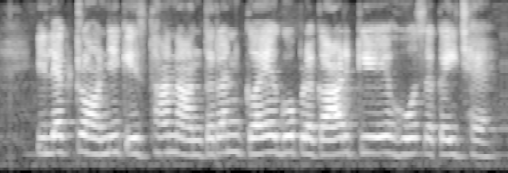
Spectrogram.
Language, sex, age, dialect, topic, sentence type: Magahi, male, 18-24, Western, banking, statement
